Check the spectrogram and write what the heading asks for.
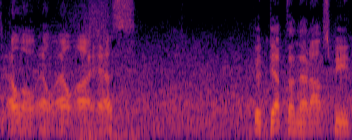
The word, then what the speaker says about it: Lollis: pronounced like Tom. You may remember him, former big leaguer, but this is Lollis.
